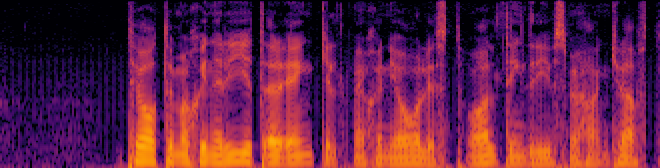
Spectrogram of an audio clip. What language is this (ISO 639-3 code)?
swe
